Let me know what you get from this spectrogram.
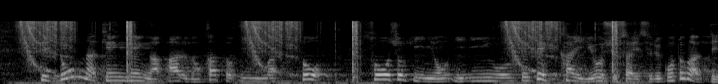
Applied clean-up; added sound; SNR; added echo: none; Packing tape, duct tape; 3 dB; reverberation time 1.6 s.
